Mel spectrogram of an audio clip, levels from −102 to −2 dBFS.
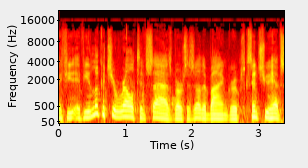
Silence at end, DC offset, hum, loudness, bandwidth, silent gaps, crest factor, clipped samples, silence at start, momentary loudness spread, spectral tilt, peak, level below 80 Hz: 0 s; under 0.1%; none; -19 LUFS; 13 kHz; none; 12 dB; under 0.1%; 0 s; 4 LU; -6 dB/octave; -6 dBFS; -50 dBFS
